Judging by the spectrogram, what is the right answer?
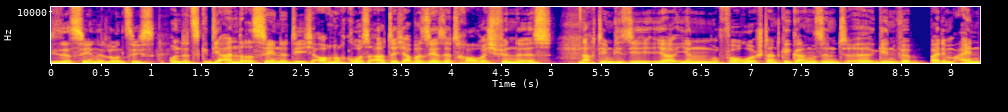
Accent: Leipzig, Saxony, Germany; ich bin halt in Leipzig aufgewachsen und dann ist man da irgendwie so ein bisschen rumgekommen

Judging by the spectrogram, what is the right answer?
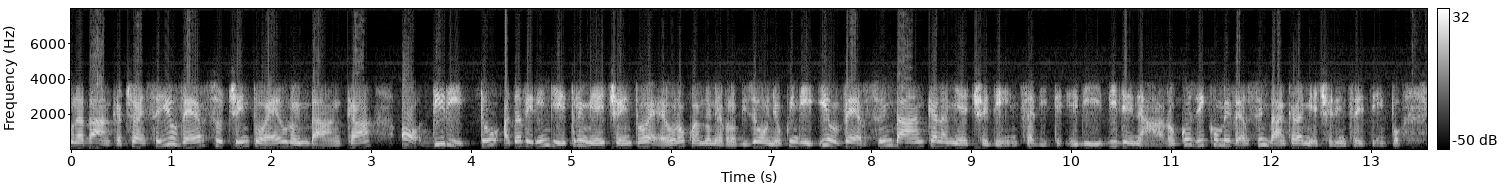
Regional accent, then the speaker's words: Bresso, Lombardy, Italy; Io sono di Bresso e a Bresso circa 10 anni fa si è cominciato a pensare di fare una banca del tempo.

